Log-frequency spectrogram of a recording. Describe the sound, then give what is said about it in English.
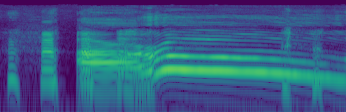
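A person imitates a dog howling: two quick yelping barks, then a single long, rising howl that holds steady and slowly trails downward, loud. “And then he'd go, then he would go and howl like a dog and get all the neighbourhood dogs to howl as well.”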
